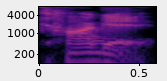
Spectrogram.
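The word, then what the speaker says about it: 影: word for Shadow and the Japanese word for shadow is KAG KAG is spelled k a g e and I'm pulling that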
